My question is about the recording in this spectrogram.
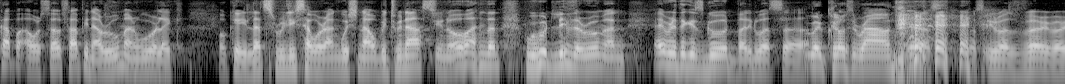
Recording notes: During student-led interviews and before a live audience.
